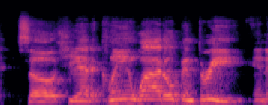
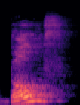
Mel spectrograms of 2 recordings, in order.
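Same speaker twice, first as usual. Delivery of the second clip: incredulous; 9 semitones higher, 6 dB louder than usual. Real, not acted. Incredulous question.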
